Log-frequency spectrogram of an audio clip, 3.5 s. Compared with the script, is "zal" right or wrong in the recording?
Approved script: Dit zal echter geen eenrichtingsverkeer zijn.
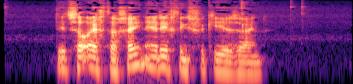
right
